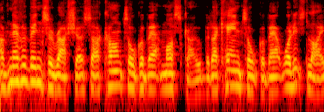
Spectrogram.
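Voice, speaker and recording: A man with a London accent speaks at medium pitch with very wide pitch swings. The recording is very clean, with a silent background. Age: 70s. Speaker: author. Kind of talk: autobiographical narration.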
